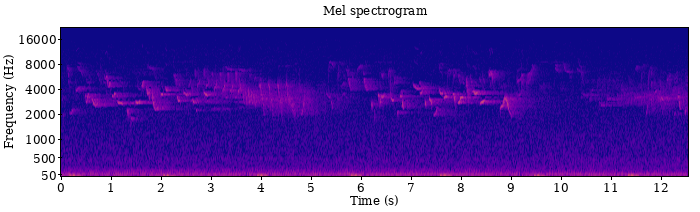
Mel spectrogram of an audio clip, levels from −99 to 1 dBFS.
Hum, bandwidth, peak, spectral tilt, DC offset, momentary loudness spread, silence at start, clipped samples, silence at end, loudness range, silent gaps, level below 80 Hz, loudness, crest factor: none; 16 kHz; -42 dBFS; -1.5 dB/octave; under 0.1%; 14 LU; 0 s; under 0.1%; 0 s; 6 LU; none; -68 dBFS; -59 LUFS; 18 dB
